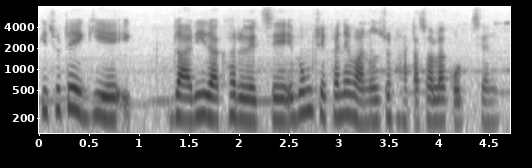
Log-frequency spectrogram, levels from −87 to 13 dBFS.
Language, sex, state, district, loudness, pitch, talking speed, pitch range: Bengali, female, West Bengal, Darjeeling, -18 LUFS, 200 Hz, 140 wpm, 180-220 Hz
